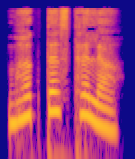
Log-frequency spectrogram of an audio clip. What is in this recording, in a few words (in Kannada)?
"ಭಕ್ತಸ್ಥಲ", Kannada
